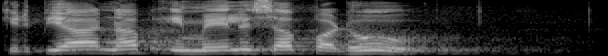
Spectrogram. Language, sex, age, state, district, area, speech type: Maithili, male, 18-30, Bihar, Darbhanga, rural, read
